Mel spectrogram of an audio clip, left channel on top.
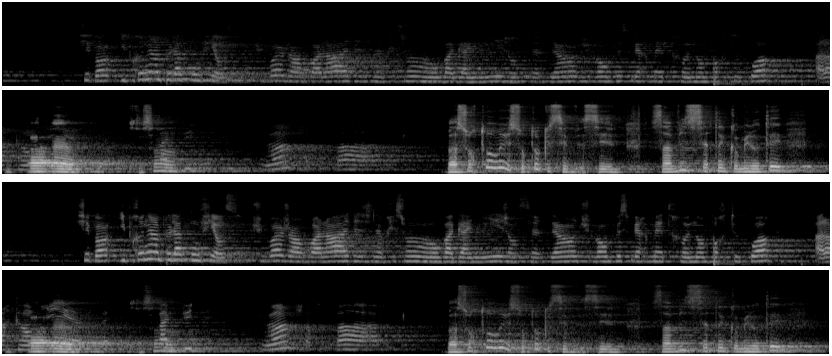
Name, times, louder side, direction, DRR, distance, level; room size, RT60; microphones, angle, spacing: voice 1, 0.8-7.7 8.1-9.1 9.9-10.2 10.9-12.2, right 5 dB, 80° right, 11 dB, 0.5 m, -36 dB
voice 2, 8.5-9.0 9.6-10.1 12.7-16.3, left 3 dB, 35° left, 12 dB, 0.3 m, -26 dB
12.5 x 8.4 x 4.6 m, 2.8 s
head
